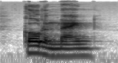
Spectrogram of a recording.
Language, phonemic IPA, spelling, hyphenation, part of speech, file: Dutch, /ˈkoː.lə(n)ˌmɛi̯n/, kolenmijn, ko‧len‧mijn, noun, Nl-kolenmijn.ogg
- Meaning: colliery, coal mine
